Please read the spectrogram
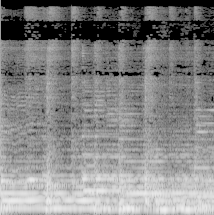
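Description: Live band playing an instrumental passage with no singing: electric bass, guitar, keyboard and drums, with held chords over the bass and a few drum hits.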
